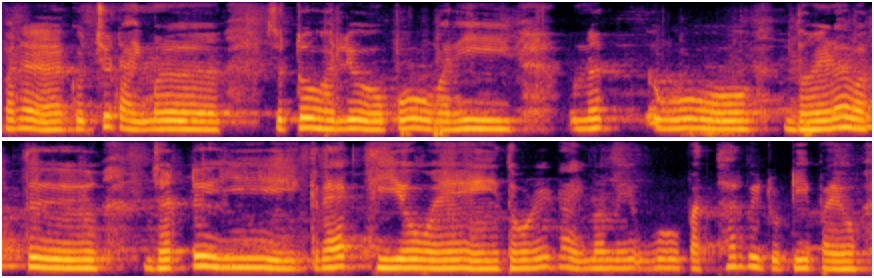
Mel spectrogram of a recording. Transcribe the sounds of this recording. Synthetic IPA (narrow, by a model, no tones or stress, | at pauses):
pɐɾkʊd͡ʑʱʊ̆ʈaːɪmə | sʊʈʰoɦɐlijopoːʋɐɾi | ʊnə | ʊɦo | d̪ʱoɪɽ̃əʋɐkt̪ | d͡ʑʱɐʈɦikɾɛːk̚t̪ʰijoɛ̃ːt̪oːɽeʈaːɪməmẽʊɦopɐt̪ʰəɾbʱɪʈʊʈipɐjoː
